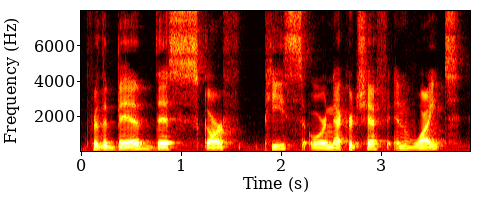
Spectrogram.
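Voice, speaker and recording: A man with a stuffy, congested voice from a cold, hosting a casual how-to building tutorial and explaining it in a relaxed way with frequent filler words. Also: mid-range voice, slow. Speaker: Lego builder and channel host.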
